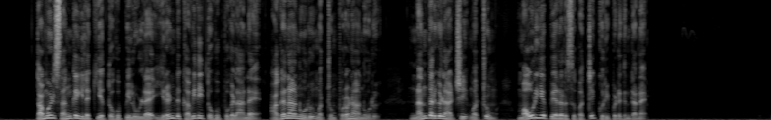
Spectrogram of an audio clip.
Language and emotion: Tamil, neutral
